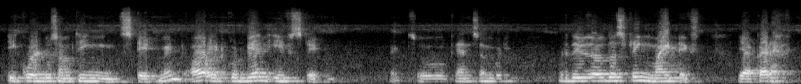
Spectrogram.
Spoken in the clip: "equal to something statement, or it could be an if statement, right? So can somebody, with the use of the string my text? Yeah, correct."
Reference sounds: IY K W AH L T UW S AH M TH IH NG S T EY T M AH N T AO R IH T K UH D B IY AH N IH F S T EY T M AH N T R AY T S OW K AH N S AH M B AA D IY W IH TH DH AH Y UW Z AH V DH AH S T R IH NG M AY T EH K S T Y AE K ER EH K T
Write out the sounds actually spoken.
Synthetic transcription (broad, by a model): IY K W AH L T UW S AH M T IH NG S T EY T M AH N T AO R IH T K UH D B IY AH N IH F S T EY T M AH N T R AY T S OW K AH N S AH M B AA D IY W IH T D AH Y UW Z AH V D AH S T R IH NG M AY T EH K S T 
